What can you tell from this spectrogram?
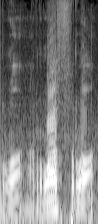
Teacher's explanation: দুইটা রই এর উপরে জবর থাকায় র মোটা করে পড়তে হবে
